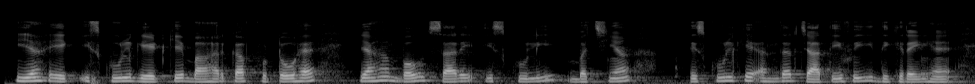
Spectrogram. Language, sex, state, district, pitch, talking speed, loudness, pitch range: Hindi, male, Jharkhand, Jamtara, 145 Hz, 130 wpm, -29 LUFS, 130-160 Hz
